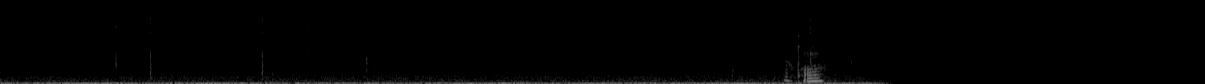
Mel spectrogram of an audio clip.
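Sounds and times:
low steady hum: 0:00.0 - 0:09.0.

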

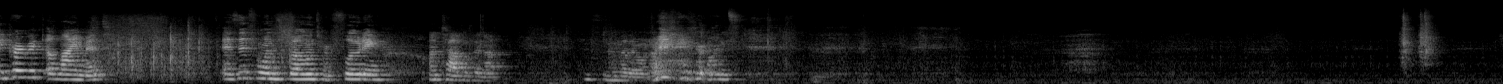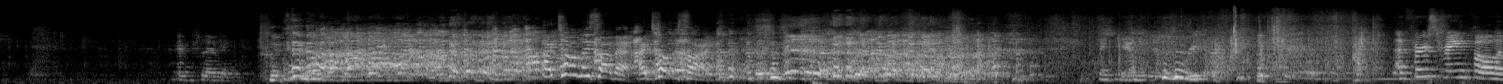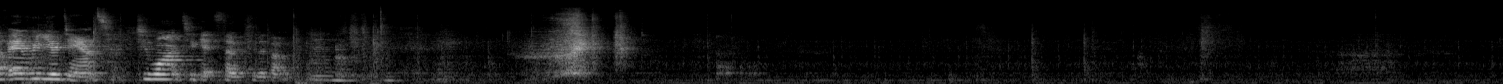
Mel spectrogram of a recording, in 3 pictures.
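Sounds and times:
camera shutter clicks: 0:14.0 - 0:14.4.

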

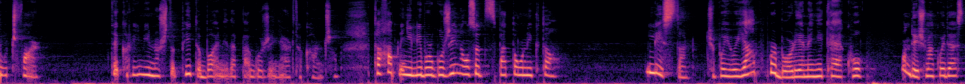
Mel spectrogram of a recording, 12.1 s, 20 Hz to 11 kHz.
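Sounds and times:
people talking: 0:00.0 - 0:00.5, 0:01.4 - 0:07.0, 0:08.1 - 0:12.0
woman speaking: 0:00.0 - 0:00.6, 0:01.4 - 0:07.1, 0:08.0 - 0:12.0.

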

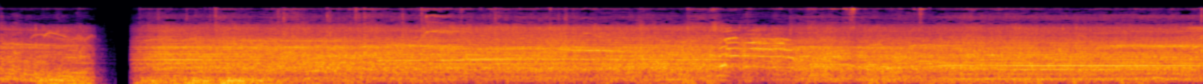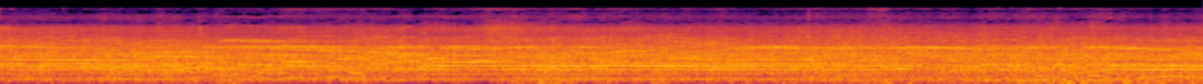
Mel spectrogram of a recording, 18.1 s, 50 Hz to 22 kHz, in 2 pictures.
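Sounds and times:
crowd shouting and chattering: 0:00.0 - 0:18.0.

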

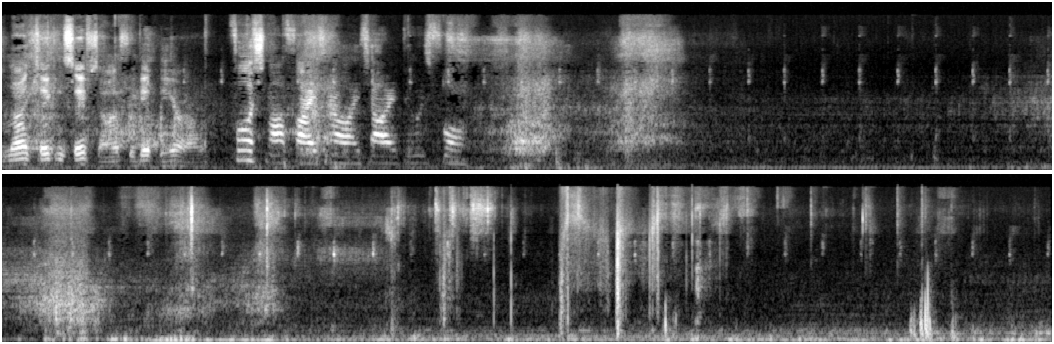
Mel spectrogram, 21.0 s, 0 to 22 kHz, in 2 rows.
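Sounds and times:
car rumble: 0:00.0 - 0:21.0
faint ticking: 0:00.0 - 0:21.0.

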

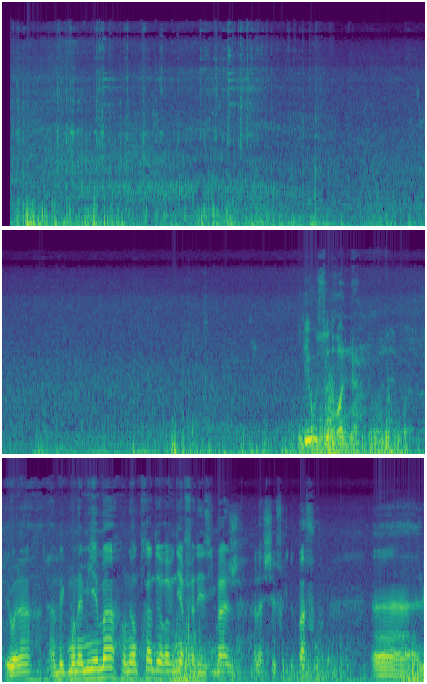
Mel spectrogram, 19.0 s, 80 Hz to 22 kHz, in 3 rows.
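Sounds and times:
wind buffeting microphone: 0:00.1 - 0:19.0
motorcycle engine running: 0:00.2 - 0:05.7.

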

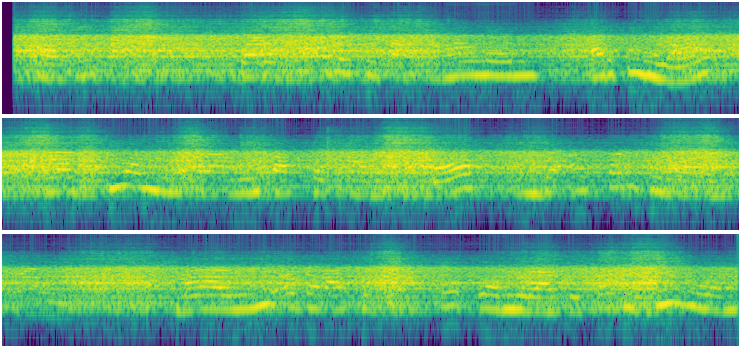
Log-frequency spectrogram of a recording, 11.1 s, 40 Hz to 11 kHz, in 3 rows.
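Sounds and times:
radio static hiss: 0:00.1 - 0:11.0
muffled radio voice speaking: 0:04.0 - 0:11.0.

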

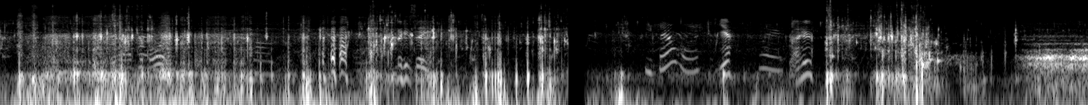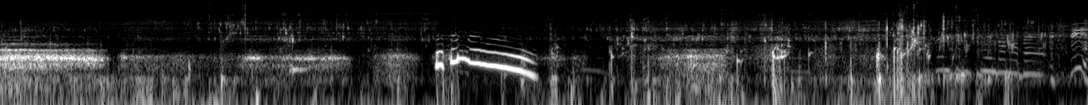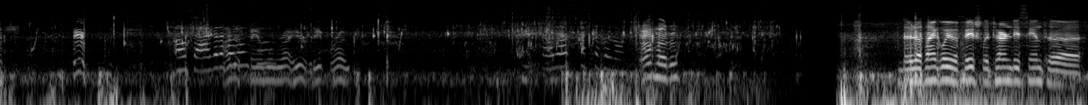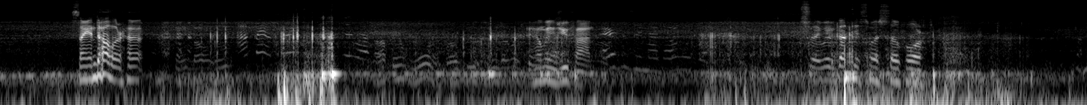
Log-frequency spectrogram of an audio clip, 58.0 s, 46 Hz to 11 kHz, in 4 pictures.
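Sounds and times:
muffled underwater gurgling: 0:12.1 - 0:28.1
seawater splashing and sloshing: 0:21.7 - 0:39.6.

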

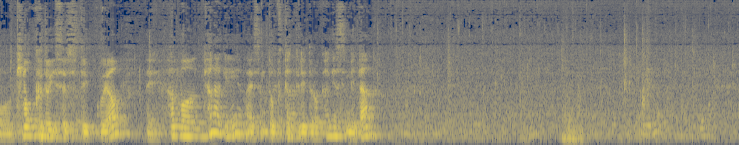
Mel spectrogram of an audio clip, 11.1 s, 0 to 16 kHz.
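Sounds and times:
hall room tone hiss: 0:00.0 - 0:11.0.

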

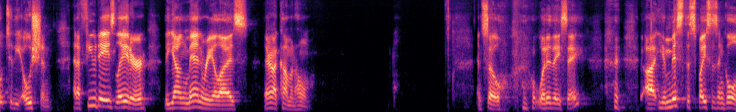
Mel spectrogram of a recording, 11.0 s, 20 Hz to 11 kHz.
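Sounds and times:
faint mouth click: 0:06.7 - 0:06.9.

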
